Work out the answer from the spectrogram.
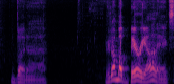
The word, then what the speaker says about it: baryonyx: But if you're talking about baryonyx, it's Barry is in B-A-R-Y, like baryonyx, the way you spell it.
